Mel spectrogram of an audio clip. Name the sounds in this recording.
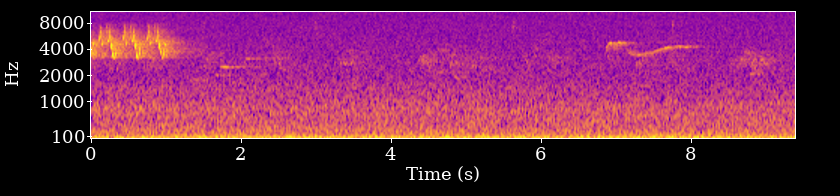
Ovenbird, Red-eyed Vireo, Hermit Thrush, Eastern Wood-Pewee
